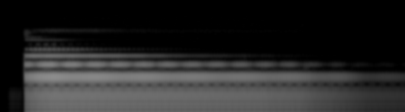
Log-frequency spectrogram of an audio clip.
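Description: A singing bowl struck once just after the start, its deep hum and several higher tones ringing on together and slowly fading away over about three and a half seconds.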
